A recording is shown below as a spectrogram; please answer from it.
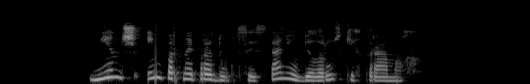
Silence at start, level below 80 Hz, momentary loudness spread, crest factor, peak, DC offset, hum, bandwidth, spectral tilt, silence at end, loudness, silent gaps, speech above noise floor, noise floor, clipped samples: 0.9 s; -72 dBFS; 11 LU; 20 dB; -16 dBFS; under 0.1%; none; 7.8 kHz; -5 dB/octave; 1.15 s; -33 LUFS; none; 48 dB; -81 dBFS; under 0.1%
